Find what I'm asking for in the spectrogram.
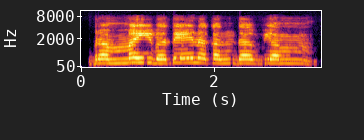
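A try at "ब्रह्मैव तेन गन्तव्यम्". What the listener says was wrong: கந்தல த போடாதீங்க, கந்தவ்யம்.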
